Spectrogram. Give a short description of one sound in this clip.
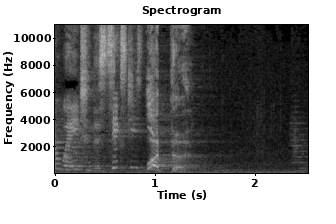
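A man speaks in a deep, gruff voice.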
